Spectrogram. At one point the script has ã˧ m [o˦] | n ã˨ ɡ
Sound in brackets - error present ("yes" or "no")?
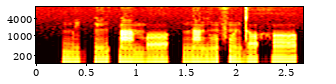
yes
